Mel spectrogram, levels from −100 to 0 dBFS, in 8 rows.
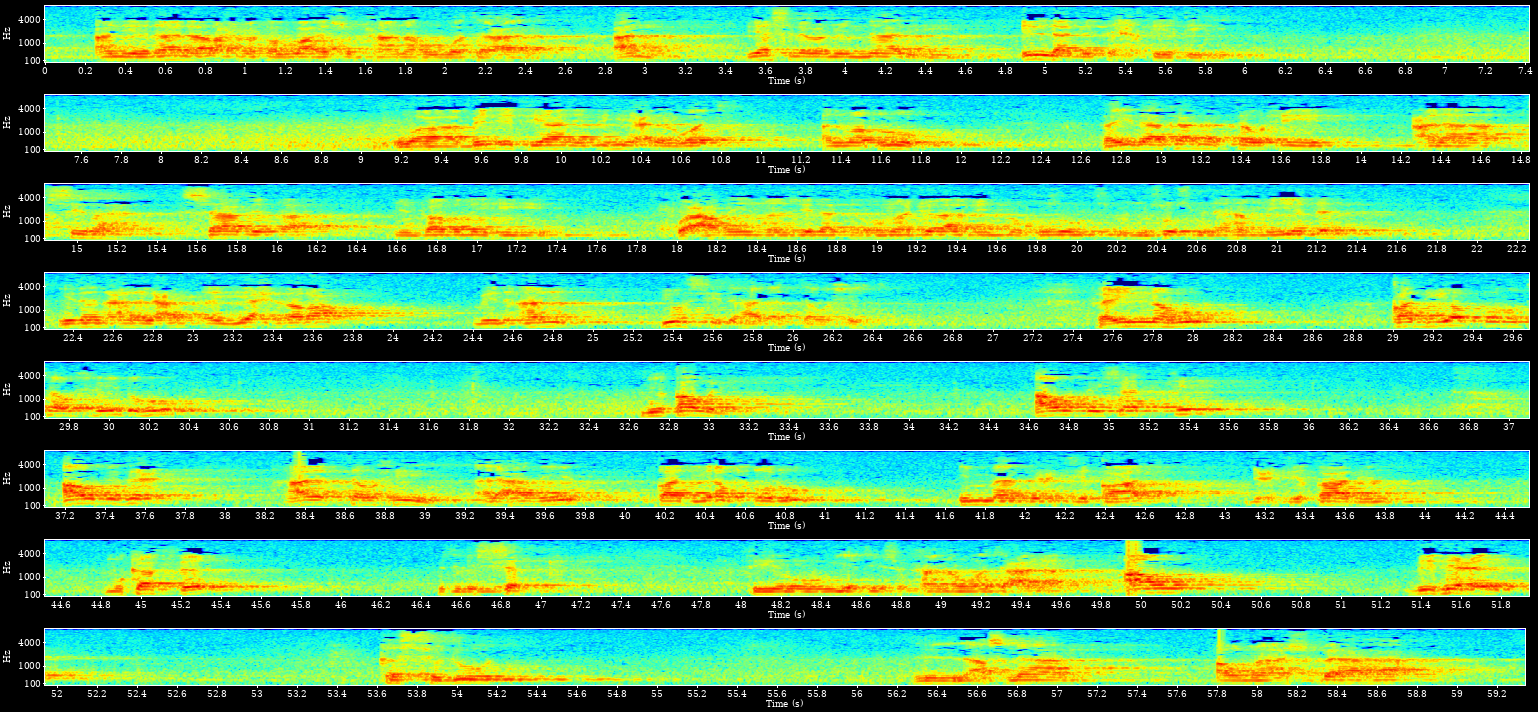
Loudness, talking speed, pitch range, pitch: -17 LUFS, 75 wpm, 130-160 Hz, 135 Hz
